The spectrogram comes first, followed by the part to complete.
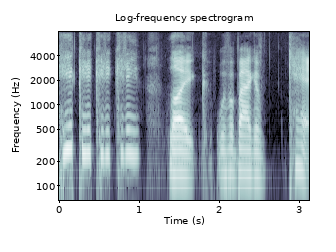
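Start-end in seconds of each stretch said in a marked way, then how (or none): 0.0-1.0 very high, enticing, coaxing call-out voice. Imagining the man luring someone with a bag of ket: imitating the man luring someone. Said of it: "I'm just imagining him, like, saying".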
